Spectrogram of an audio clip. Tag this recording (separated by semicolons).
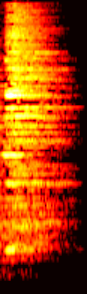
jorick; inharmonics; cymbal; creepy; horror; bronius; drumstick; inharmonic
